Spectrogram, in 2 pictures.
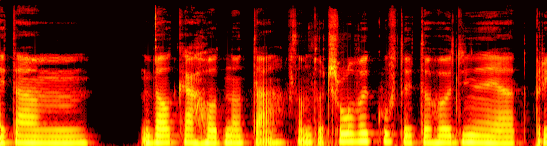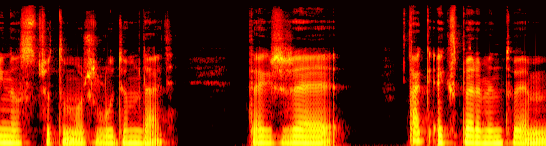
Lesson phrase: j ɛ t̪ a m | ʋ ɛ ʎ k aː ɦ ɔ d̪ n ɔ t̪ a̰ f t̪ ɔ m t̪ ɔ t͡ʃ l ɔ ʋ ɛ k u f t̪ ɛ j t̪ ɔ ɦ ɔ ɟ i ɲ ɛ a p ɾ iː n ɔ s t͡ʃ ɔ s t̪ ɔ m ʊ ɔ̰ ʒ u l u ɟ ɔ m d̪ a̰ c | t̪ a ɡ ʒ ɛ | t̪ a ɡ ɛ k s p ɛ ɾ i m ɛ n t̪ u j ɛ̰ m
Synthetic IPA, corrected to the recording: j ɛ t̪ a m | ʋ ɛ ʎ k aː ɦ ɔ d̪ n ɔ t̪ a̰ f t̪ ɔ m t̪ ɔ t͡ʃ l ɔ ʋ ɛ k u f t̪ ɛ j t̪ ɔ ɦ ɔ ɟ i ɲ ɛ a p ɾ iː n ɔ s t͡ʃ ɔ t̪ ɔ m ʊ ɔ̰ ʒ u l u ɟ ɔ m d̪ a̰ c | t̪ a ɡ ʒ ɛ | t̪ a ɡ ɛ k s p ɛ ɾ i m ɛ n t̪ u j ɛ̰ m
